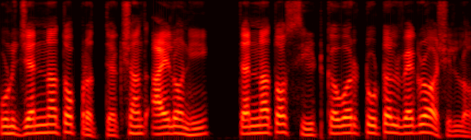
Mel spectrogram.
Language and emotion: Goan Konkani, neutral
